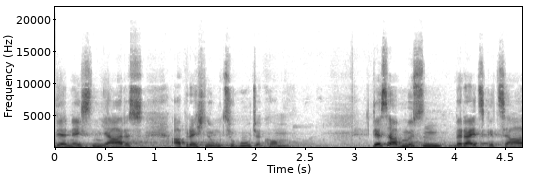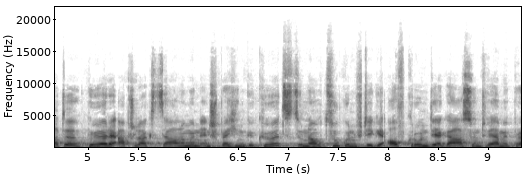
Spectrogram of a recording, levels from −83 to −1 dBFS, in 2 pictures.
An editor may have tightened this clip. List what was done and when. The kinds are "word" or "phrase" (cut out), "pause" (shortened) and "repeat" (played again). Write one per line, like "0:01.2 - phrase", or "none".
0:08.0 - word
